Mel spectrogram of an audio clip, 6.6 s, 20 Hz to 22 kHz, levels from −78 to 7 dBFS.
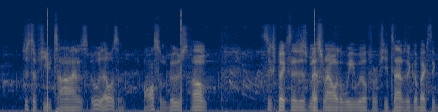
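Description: At 0.71 s, 2.72 s and 4.72 s there is a sharp, loud click, a file header played as audio. The pieces were joined or streamed with their WAV headers left in, so those few dozen bytes play as samples. The clicks land every 2 s, which fits 2-second pieces, regardless of the underlying sound. A waveform shows a tall, near-instant spike at each time, and a spectrogram shows a thin vertical line spanning the full frequency range.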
